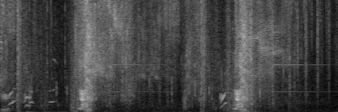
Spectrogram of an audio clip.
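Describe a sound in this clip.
A rifle fires loud shots.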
